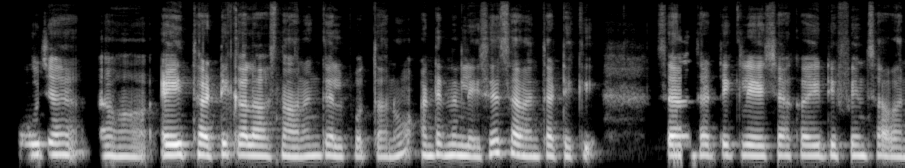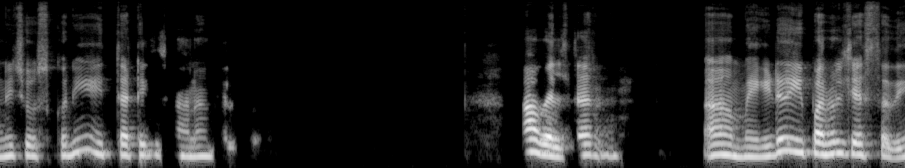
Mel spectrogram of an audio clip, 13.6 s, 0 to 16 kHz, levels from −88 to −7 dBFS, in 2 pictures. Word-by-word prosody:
పూజ, 205 0 -1 0.5
ఆహ్, 175 -2 -1 0.2
8:30కి 200 0 +4
అలా 195 -1 +4
స్నానం 180 0 -1
కెళ్ళిపోతాను. 175 -1 -3 0.2
అంటే 200 +1 +1
నేను 195 -1 +3
లేసేది 225 +8 -1
7:30కి. 185 -1 -1 0.5
7:30కి 195 0 0
లేచాక 190 +1 -1
ఈ - - 0
టిఫిన్స్ 195 0 -3
అవన్నీ 175 +2 -2
చూసుకొని 190 +5 -4
8:30కి 205 -1 -3
స్నానానికెళ్ళిపోతా. 180 - -7 2.0
ఆ! - - +9
వెళ్తాను. 190 +2 +2 0.8
ఆ! - - +4 0.2
మెయిడ్ 175 +5 0
ఈ - - +3
పనులు 220 +1 +4
చేస్తది. 205 -7 -2
190 Hz, 110 wpm, -20 LUFS, 180-200 Hz, 2.0 s, ఆ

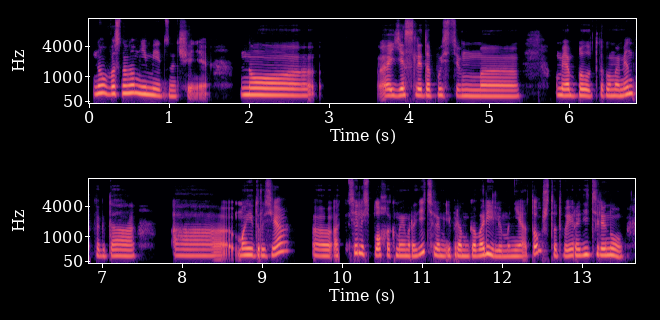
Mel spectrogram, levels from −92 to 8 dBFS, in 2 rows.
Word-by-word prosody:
Ну, 285 +2 +3
в 260 - 0
основном, 285 +2 +4
не 260 - +5
имеет 225 -4 +1
значения. 190 -2 -8 0.4
Но. 225 -2 +3 0.8
Э, 210 - +1
если, 220 +1 +2
допустим, 205 -2 -3
э 195 -1 +1 0.4
У 230 - -8
меня 210 -2 +4
был 210 -1 +1
т 205 - -17
такой 210 -1 -3
момент, 220 +7 +1
когда, 200 -1 -3 0.4
а, 210 -1 -4
мои 225 0 +3
друзья, 230 - 0 0.3
э, - - -3
относились 210 +7 -1
плохо 220 -2 0
к - - -17
моим 205 -1 0
родителям 220 +1 -1
и 205 - -3
прям 200 -3 0
говорили 205 +1 +3
мне 190 +1 -2
о - - -6
том, 275 +8 0
что 210 - -6
"твои 200 0 -2
родители, 235 +2 +1
ну, 215 -6 +1
215 Hz, 160 wpm, -23 LUFS, 200-230 Hz, 0.8 s, не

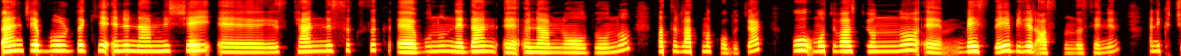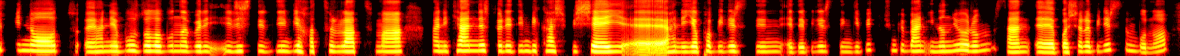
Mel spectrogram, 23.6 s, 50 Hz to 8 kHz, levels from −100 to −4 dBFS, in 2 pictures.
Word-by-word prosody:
Bence 265 +1 +6
buradaki 265 0 +1
en 250 0 +2
önemli 250 -1 0
şey, 260 +2 +4
eee, 205 -1 -1
s 210 - -24
kendine 235 +2 +1
sık 275 +3 -9
sık, 280 0 -1 0.2
eee, 205 -1 +8
bunun 240 +1 -6
neden, 230 +2 +2
eee, 190 -2 +1
önemli 200 -1 -1
olduğunu 195 - -4 0.2
hatırlatmak 230 -1 -2
olacak. 180 - -4 0.3
Bu 270 0 +4
motivasyonunu, 240 +2 0
emm, 200 +1 -3
besleyebilir 235 -1 +4
aslında 175 0 -6
senin. 185 - -11 0.3
Hani, 245 +1 -6
küçük 305 +4 -19
bir 275 - -12
not, 250 -1 +4 0.3
eee, 225 0 -1
hani, 235 +1 -3
buzdolabına, 245 -2 +1
böyle, 235 0 0
iliştirdiğin 240 0 -9
bir 245 +1 +2
hatırlatma, 230 0 0 0.3
hani, 245 -1 -5
kendine 260 +1 +3
söylediğin 250 0 -4
birkaç 250 -1 -5
bir 230 - -13
şey, 230 -1 +7
eee, 305 +3 +3
hani, 220 -1 -4
"Yapabilirsin, 230 0 -4
edebilirsin!" 215 +3 -9
gibi, 220 +7 -14
çünkü 270 -1 -16
ben 245 0 0
inanıyorum, 245 +3 -3 0.2
sen, 210 +1 +1
eee, 205 -2 +3
başarabilirsin 235 +5 -5
bunu. 205 +7 -8
235 Hz, 135 wpm, -22 LUFS, 220-250 Hz, 0.3 s, eee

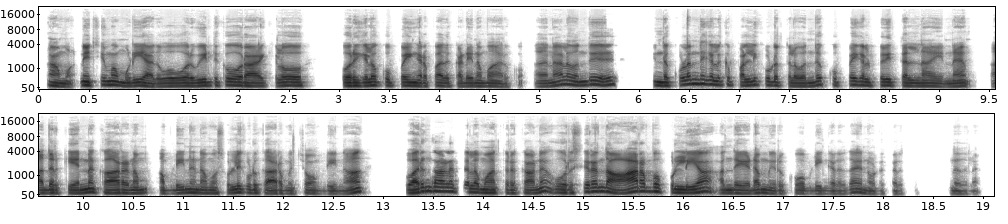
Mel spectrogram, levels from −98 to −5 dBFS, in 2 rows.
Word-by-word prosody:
ஆமா, 100 -5 0
நிச்சயமா 140 +2 +2
முடியாது. 110 -4 +2
ஒவ்வொரு 105 +1 +3
வீட்டுக்கும் 125 +2 0
1/2 110 -2 +4
கிலோ, 115 +2 +2 0.6
1 115 0 +5
கிலோ 125 +2 +4
குப்பைங்கிறப்ப, 115 -2 0
அது 105 - -1
கடினமா 105 +1 -1
இருக்கும். 90 0 -15
அதனால 115 +10 -1
வந்து, 135 +4 0 0.6
இந்த 120 -1 +3
குழந்தைகளுக்கு 155 -3 0
பள்ளிக்கூடத்தில 125 -4 -1
வந்து, 110 +7 -1
"குப்பைகள் 125 0 -2
பிரித்தல்ன்னா 110 -3 0
என்ன? 95 +2 -3 0.4
அதற்கு 105 +1 -2
என்ன 120 +5 +3 0.2
காரணம்?" 105 +1 +3 0.2
அப்படின்னு 105 +5 -2
நம்ம 100 0 -3
சொல்லிக் 115 +3 -1
குடுக்க 110 -2 -3
ஆரம்பிச்சோம் 95 +1 -6
அப்படின்னா, 85 +3 -4 0.6
வருங்காலத்துல 155 0 +3
மாத்துறக்கான 105 +3 -1 0.2
ஒரு 110 -1 0
சிறந்த 155 +2 +2 0.2
ஆரம்பப் 155 -3 +4
புள்ளியா, 120 +4 +3 0.2
அந்த 105 0 -2
இடம் 110 +1 -1
இருக்கும் 95 +3 -8
அப்படிங்கிறது 90 -1 -9
தான் 130 0 -2
என்னோட 85 -3 -9
கருத்து. 85 0 -17 0.3
இந்த 85 - -8
இதுல. 85 -1 -18
110 Hz, 145 wpm, -22 LUFS, 105-125 Hz, 0.6 s, 1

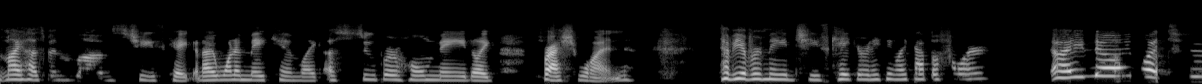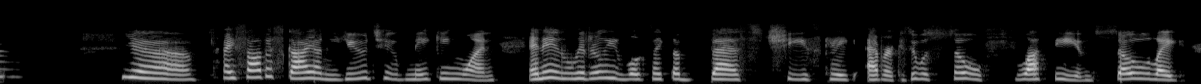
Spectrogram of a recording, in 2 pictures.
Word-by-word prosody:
my 225 +2 +4
husband 205 -2 -3 0.4
loves 185 -2 -19
cheesecake, 190 -4 -4
and - - -4
I 195 +1 +6
wanna 210 +1 +1
make 195 -2 -2
him, 190 -3 -7
like, 175 -1 -5
a - - -2
super 220 0 -5
homemade, 200 -2 -3
like, 175 -2 +2 0.5
fresh 190 +3 +7
one. 190 +2 -3 0.9
Have 270 -1 +4
you 265 - +7
ever 245 0 +3
made 230 -3 -1
cheesecake 225 +2 -4
or 230 0 -2
anything 230 +2 -4
like 230 +1 -4
that 240 -1 +1
before? 245 +2 -4 0.6
I 310 +3 +6
know, 390 -2 +8
I 390 +1 +3
want 335 -3 +8 0.3
to! 360 0 -6 1.2
Yeah. 270 -9 +2 0.3
I 295 0 +2
saw 325 +2 +4
this 365 +1 -6
guy 275 +1 +6
on 270 -3 -2
YouTube 250 +2 -7
making 245 +3 -6
one, 200 -4 -1 0.3
and 240 +3 +4
it 300 -2 +2
literally 275 +2 -1
looks 240 0 -3
like 250 -1 -2
the 245 -4 -2 0.2
best 235 -3 +1
cheesecake 230 -2 -7
ever 215 -1 +2
'cause 200 0 -19
it 255 - -5
was 245 -1 -8
so 270 -5 -2 0.3
fluffy 240 -1 +2
and 195 +1 -11
so, 250 +7 +1
like 210 -5 +1
230 Hz, 140 wpm, -24 LUFS, 205-260 Hz, 1.2 s, know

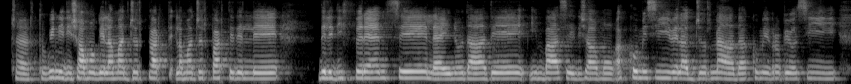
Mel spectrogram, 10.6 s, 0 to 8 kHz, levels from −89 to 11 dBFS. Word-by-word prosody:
Certo, 195 -4 -5
quindi 235 0 +2
diciamo 210 0 +2
che 210 +1 +2
la 205 0 +3
maggior 210 0 -2
parte 215 -1 -1
la 205 - 0
maggior 215 +1 -3
parte 220 0 -1
delle 205 -1 0 0.5
delle 220 0 +4
differenze 225 +1 +2
le 210 -3 +2
hai 195 0 +4
notate 200 0 +1
in 205 0 0
base, 205 0 +2
diciamo, 200 0 -2
a 205 +1 -5
come 230 +1 +2
si 230 0 -5
vive 220 -1 0
la 200 -2 +1
giornata, 205 -1 -1
a 195 - -8
come 210 0 -4
proprio 205 -1 -3
si 205 -1 -10
210 Hz, 165 wpm, -23 LUFS, 205-220 Hz, 0.5 s, delle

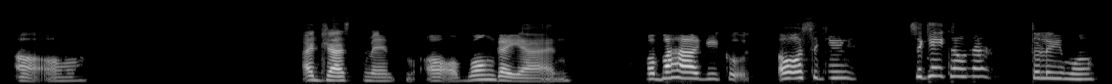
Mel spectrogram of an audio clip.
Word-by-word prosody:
Oo. 170 +2 -7 2.2
Adjustment, 185 -4 +1 0.3
oo, 170 -1 -4
bongga 205 0 +1
'yan. 155 +3 -4 0.8
Mabahagi 270 -2 +6
ko 235 -2 -10 0.4
oo, 285 +1 +7
sige. 300 -2 -7 0.5
Sige 360 +2 -2
ikaw 375 -1 -2
na, 370 -1 -3 0.4
tuloy 290 -2 -5
mo. 245 -1 -6
245 Hz, 75 wpm, -22 LUFS, 180-290 Hz, 2.2 s, oo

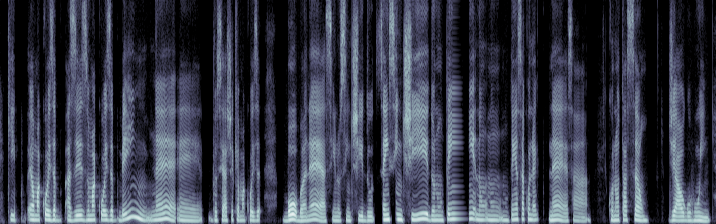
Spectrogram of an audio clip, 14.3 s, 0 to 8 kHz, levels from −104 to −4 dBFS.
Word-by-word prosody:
que 165 -3 -4 0.2
é 170 - +3
uma 165 -1 +3
coisa 165 -3 +3
às 155 -3 -2
vezes 160 0 +2
uma 165 +1 +3
coisa 165 -1 0
bem, 180 - 0
né, 180 - +2
eh, 140 -3 -4
você 150 -2 -5
acha 150 +2 -2
que 155 - -6
é - - 0
uma 150 0 -5
coisa 150 0 -3 0.4
boba, 140 -1 +6
né, 165 -2 +1
assim, 135 +3 -5
no 140 - -3
sentido 145 0 -2
sem 175 0 +3
sentido, 180 0 +3
não 155 0 -1
tem, 195 +3 -1 0.2
não 165 -1 -2
não 160 -2 -2
não 155 -1 -4
tem 175 +4 -1
essa 185 +1 -1
conec 175 -2 -3 0.2
né, 160 -2 +1
essa 135 -2 -8 0.4
conotação 160 -1 0 0.4
de 155 +3 +1
algo 140 -1 +2
ruim, 140 -3 -1
160 Hz, 160 wpm, -24 LUFS, 145-175 Hz, 0.4 s, boba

